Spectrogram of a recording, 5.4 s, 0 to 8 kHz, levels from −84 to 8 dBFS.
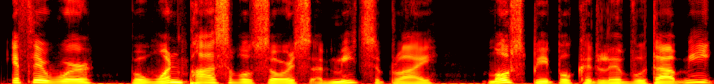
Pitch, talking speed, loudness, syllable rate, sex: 140 Hz, 180 wpm, -17 LUFS, 5.5 syllables/s, male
